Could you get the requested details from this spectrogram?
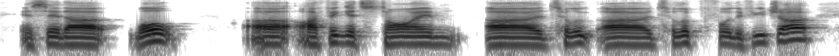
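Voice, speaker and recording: Someone with an Australian accent and a dark, mellow tone speaks at a fairly slow pace with ordinary pitch variation. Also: man. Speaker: rugby league podcast host. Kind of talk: sports preview podcast. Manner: halting, many fillers.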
